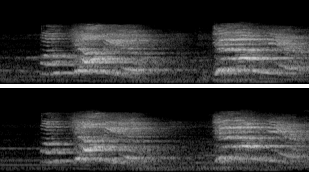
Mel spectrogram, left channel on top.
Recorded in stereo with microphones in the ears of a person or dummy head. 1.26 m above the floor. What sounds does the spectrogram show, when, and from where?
0.4 s a shout: 5° left (ahead or behind), 1.1 m; by 3.1 s 30° left (ahead or behind), 2.5 m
